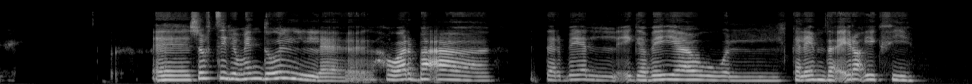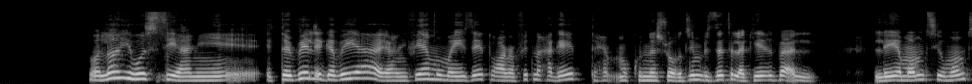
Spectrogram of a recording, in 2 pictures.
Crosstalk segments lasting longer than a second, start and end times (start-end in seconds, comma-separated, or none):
none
